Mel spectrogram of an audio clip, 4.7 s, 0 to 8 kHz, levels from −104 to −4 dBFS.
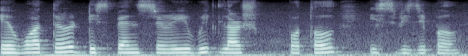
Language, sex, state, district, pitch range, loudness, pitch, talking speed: English, female, Nagaland, Dimapur, 195-210 Hz, -19 LUFS, 200 Hz, 90 wpm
